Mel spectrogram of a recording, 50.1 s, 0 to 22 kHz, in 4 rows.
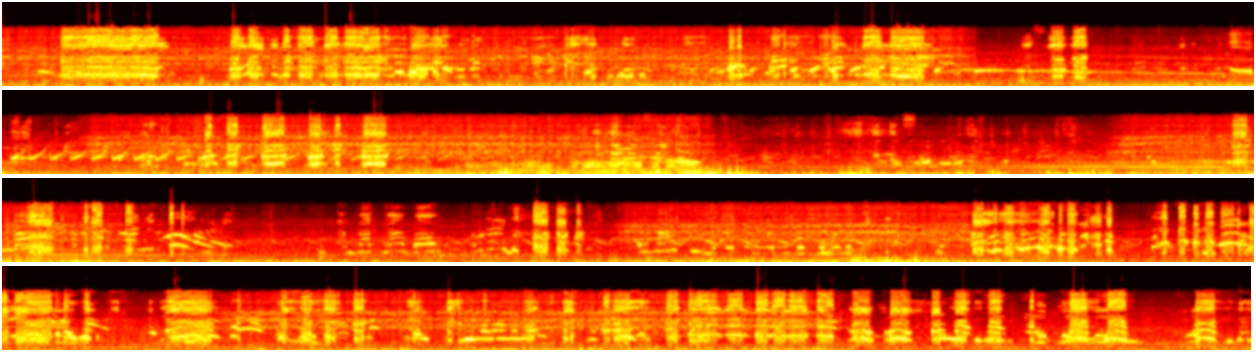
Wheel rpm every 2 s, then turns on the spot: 200, 200, 200, 200, 130, 30, 90, 190, 200, 120, 10, 30, 180, 40, 20, 90, 200, 80, 30, 40, 170, 170, 150, 20, 20.
20-22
